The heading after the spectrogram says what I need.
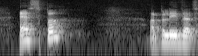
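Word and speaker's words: aespa: there's also a k-pop band called espa i believe that's how they pronounce it so here the ash symbol is pronounced e the ash symbol is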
